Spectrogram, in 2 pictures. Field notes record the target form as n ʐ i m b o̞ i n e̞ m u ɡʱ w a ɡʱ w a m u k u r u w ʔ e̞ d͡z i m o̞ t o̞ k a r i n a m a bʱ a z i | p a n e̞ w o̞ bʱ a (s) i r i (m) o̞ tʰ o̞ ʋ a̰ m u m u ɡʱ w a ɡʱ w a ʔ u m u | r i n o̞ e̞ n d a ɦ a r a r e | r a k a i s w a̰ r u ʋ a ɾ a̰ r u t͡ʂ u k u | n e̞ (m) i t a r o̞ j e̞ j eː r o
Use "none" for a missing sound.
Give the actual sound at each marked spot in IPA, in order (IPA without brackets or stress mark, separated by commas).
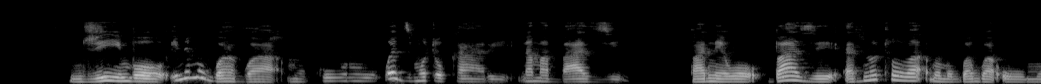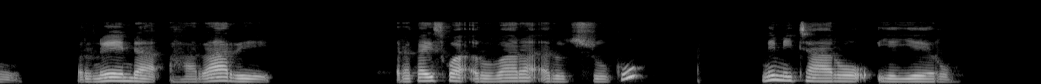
z, n, m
